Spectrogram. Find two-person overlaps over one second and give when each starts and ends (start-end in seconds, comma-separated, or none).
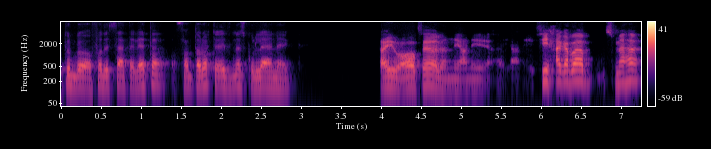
none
